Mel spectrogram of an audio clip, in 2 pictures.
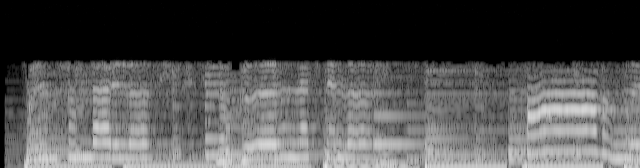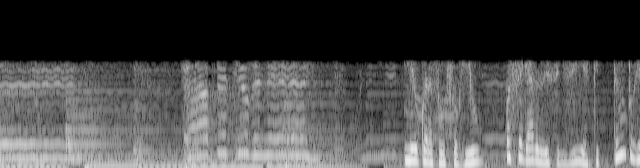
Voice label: ROMANTICA F, Telemensagens Dia dos Pais; Telemensagens 2017

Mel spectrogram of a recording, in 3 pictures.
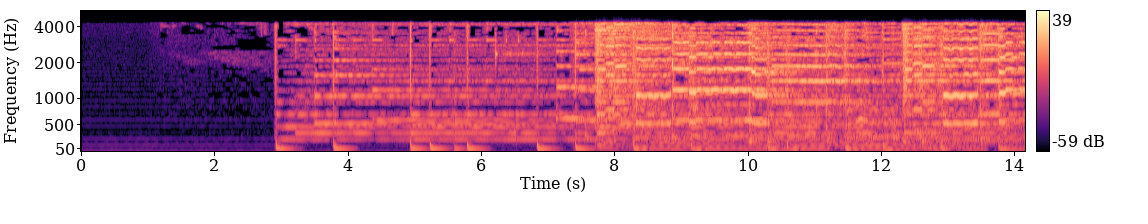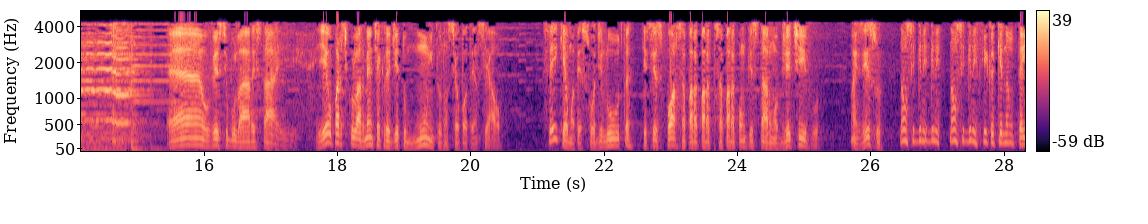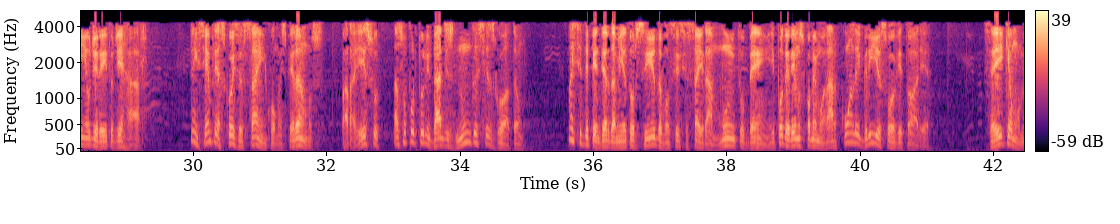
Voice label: Vestibulando Masculino, Telemensagens; Telemensagens 2017; Formaturas

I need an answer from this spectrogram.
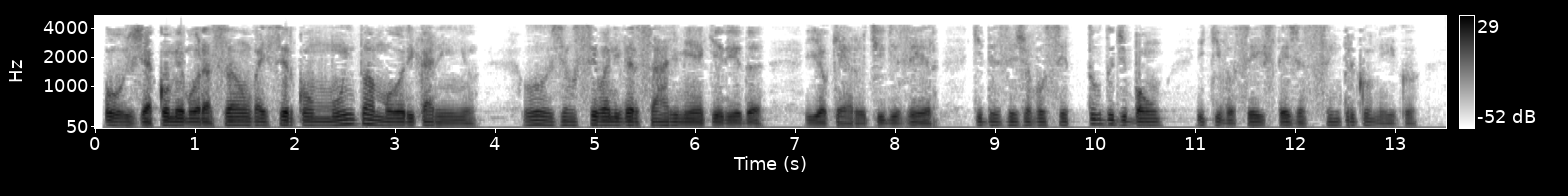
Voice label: ROMÂNTICO, Românticas masc

